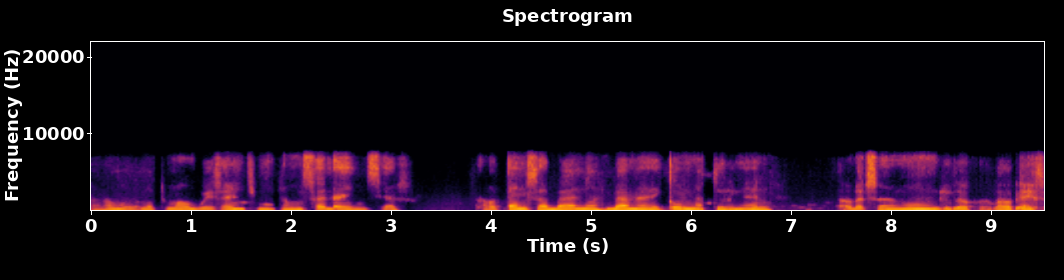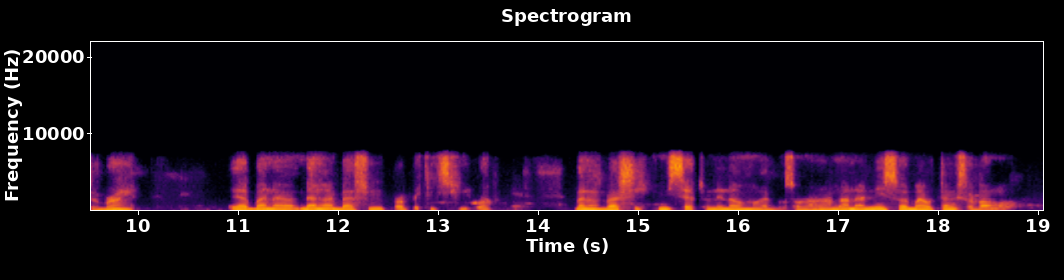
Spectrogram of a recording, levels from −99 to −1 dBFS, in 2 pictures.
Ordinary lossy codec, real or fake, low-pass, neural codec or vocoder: Opus, 24 kbps; fake; 7.2 kHz; codec, 16 kHz, 1 kbps, X-Codec, HuBERT features, trained on balanced general audio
